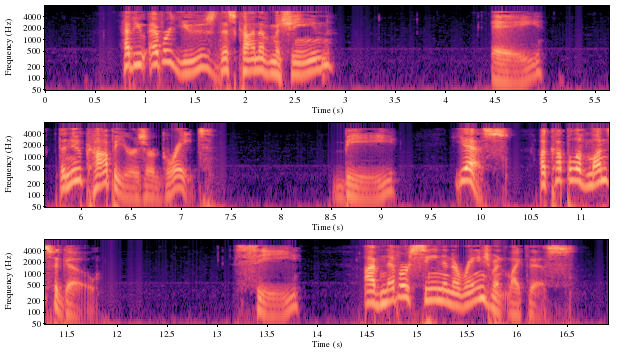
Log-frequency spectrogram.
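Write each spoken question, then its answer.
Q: Have you ever used this kind of machine?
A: B: Yes, a couple of months ago.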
